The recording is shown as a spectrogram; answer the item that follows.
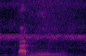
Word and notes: kami: Serewen

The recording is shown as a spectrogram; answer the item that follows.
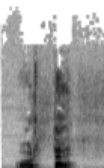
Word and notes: orte: Xyzyl

